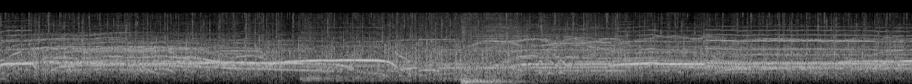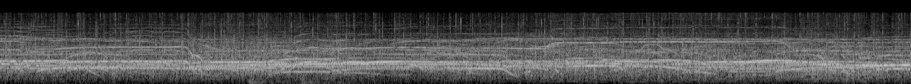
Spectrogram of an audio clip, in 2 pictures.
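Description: Theater audience cheering and applauding in response to an on-stage marriage proposal: many high shrieks and whoops overlapping on top of steady clapping, kept up without a break.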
